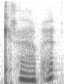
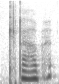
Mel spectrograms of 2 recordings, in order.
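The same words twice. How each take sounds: First: Crabbit whispered, KRAB-it; whispered Scots word. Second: Crabbit spoken aloud, KRAB-it; voiced Scots word. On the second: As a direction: say Crabbit out loud. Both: Shown as a demonstration. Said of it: "That means".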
